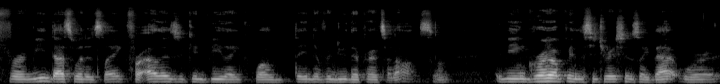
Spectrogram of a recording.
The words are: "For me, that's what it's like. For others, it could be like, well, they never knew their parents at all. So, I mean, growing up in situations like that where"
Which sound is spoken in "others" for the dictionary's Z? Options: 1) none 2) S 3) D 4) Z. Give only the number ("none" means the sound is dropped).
4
